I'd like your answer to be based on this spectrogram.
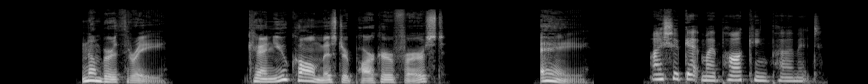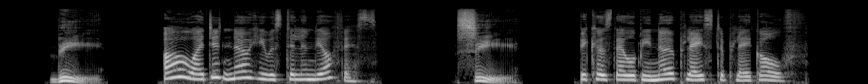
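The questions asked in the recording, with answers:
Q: Can you call Mr.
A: B: Oh, I didn't know he was still in the office.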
